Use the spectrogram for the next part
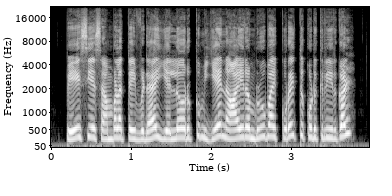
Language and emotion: Tamil, angry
